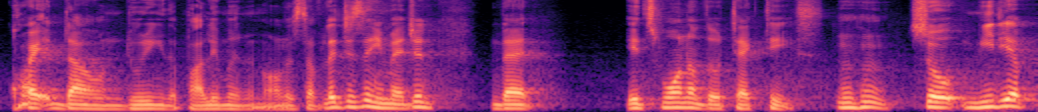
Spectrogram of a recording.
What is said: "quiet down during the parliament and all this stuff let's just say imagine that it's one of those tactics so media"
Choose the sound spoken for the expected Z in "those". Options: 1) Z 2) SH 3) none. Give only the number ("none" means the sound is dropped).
3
